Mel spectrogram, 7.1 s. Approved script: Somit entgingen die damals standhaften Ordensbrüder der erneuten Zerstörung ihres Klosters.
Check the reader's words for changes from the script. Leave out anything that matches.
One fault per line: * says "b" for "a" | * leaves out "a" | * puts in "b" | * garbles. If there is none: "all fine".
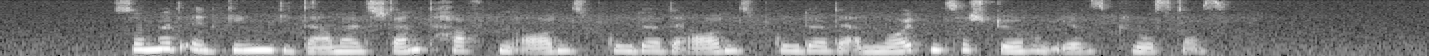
* puts in "Ordensbrüder der"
